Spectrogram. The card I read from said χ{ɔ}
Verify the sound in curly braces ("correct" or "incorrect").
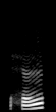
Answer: correct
